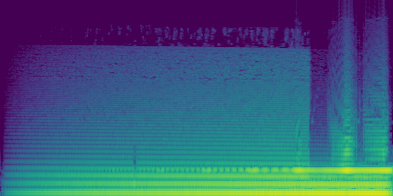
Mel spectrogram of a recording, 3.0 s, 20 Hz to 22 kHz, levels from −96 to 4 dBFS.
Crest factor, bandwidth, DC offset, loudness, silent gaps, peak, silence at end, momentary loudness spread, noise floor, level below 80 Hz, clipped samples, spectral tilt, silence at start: 10 dB; 3.7 kHz; under 0.1%; -11 LUFS; none; 0 dBFS; 0 s; 18 LU; -29 dBFS; -10 dBFS; 1%; -10.5 dB/octave; 0.2 s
